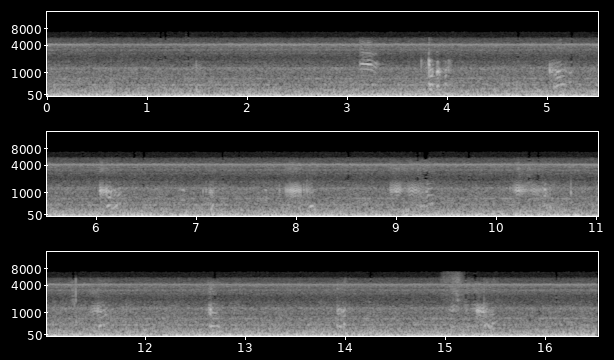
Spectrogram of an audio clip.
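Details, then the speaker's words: Short, repeated expiratory grunting with each breath out from a newborn with respiratory distress, shown alongside signs of respiratory effort. "Observem os sinais de esforço respiratório e também ouçam a gemência desse bebê com dificuldade respiratória."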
